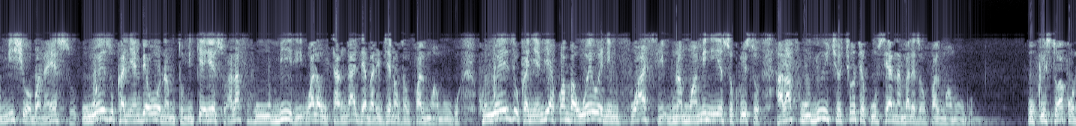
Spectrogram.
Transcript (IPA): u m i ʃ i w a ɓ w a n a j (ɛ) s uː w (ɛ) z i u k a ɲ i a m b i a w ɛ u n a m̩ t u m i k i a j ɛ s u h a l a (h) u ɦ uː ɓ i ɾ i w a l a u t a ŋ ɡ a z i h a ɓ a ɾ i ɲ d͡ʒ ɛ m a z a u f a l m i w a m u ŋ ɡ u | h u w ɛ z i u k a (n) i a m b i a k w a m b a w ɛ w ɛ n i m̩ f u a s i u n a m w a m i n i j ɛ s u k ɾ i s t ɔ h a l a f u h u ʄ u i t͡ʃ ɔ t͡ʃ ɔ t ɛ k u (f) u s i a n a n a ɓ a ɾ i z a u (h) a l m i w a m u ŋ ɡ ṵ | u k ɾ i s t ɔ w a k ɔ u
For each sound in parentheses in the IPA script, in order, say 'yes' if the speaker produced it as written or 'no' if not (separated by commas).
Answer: yes, yes, no, no, no, no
